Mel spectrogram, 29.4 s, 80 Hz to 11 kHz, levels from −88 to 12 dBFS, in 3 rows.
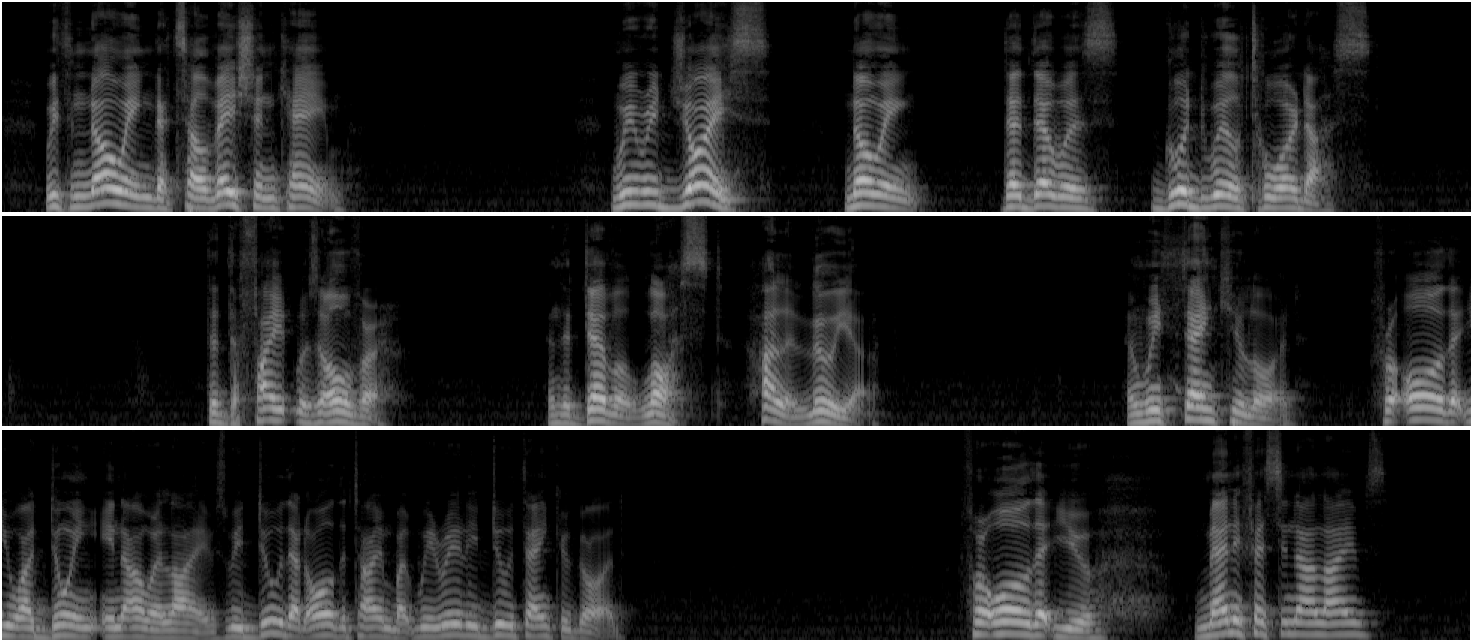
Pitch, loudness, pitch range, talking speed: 155 Hz, -28 LUFS, 140-175 Hz, 120 wpm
